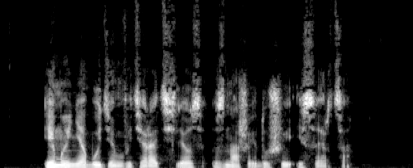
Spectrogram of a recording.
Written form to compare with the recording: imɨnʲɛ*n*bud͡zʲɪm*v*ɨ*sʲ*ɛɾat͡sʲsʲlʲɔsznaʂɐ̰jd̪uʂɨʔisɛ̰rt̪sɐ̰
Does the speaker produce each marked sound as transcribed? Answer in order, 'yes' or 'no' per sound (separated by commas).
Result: no, yes, no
